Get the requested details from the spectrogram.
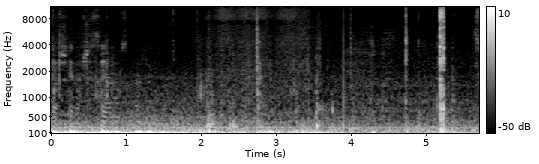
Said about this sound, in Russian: Женя туда ставит машину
